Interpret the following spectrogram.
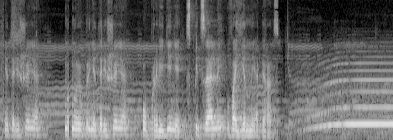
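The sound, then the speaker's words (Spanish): Speech fills the first five and a half seconds, then an air raid siren rises in a smooth upward wail and holds a loud, steady tone with rich harmonics to the end. “Alarma que dio paso a este sonido y este no ha dejado de sonar.”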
